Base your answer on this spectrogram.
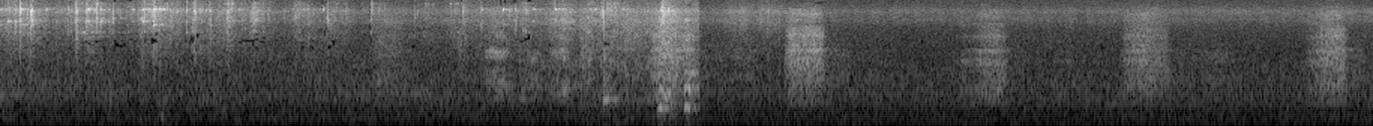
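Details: A male English Bulldog snorts and snuffles in rough, breathy bursts while excitedly chasing bubbles in the back yard, with a person speaking briefly.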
